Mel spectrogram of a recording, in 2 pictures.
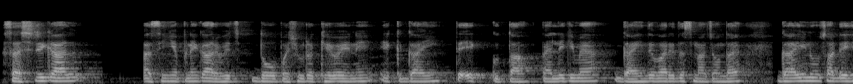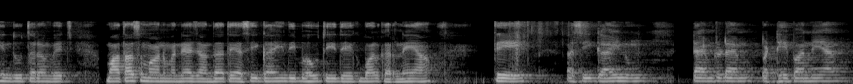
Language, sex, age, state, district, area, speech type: Punjabi, male, 18-30, Punjab, Hoshiarpur, rural, spontaneous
